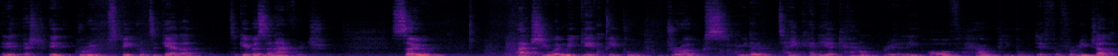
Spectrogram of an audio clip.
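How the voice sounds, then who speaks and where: A man with a fairly high pitch and very wide pitch swings speaks at a moderate pace, with audible room echo and noticeable background noise. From England. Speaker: medical professor. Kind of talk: public talk. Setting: live audience. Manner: hesitant with fillers.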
